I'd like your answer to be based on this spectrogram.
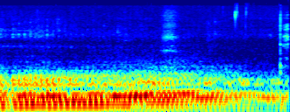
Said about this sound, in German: Jetzt fährt da gerade ein sehr, sehr dickes Motorrad vorbei. Lassen wir das mal kurz vorbeifahren.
